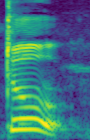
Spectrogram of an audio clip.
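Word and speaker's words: two: Next silent letter word W பாருங்கள், டூ. இந்த இடத்துல டூங்கிற போது அந்த வேர்டு இருக்கும் போது நம்ம மிடில் வந்து டபிள்யூ வந்திருக்கு. ஸோ அந்த டபிள்யூ நம்ம சொல்கிறோமா? இல்லை, டபிள்யூவை நம்ம ப்ரொனவுன்ஸ் பண்ணவில்லை. சரிங்களா? டூன்னு தான் சொல்கிறோம், அது சைலண்ட் விட்டுரும்.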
